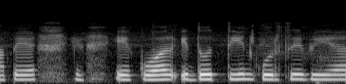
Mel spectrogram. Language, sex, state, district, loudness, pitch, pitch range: Hindi, female, Jharkhand, Palamu, -15 LUFS, 225 Hz, 220-235 Hz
